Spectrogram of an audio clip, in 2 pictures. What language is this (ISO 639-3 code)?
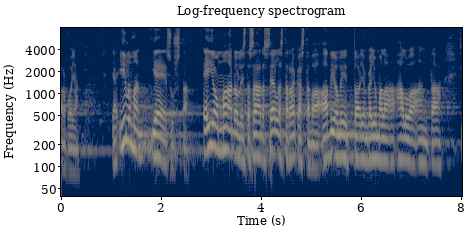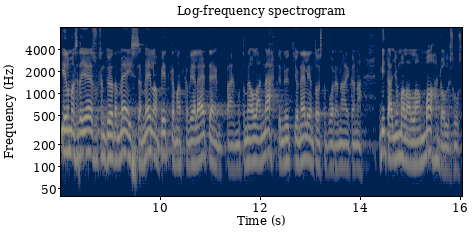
fin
